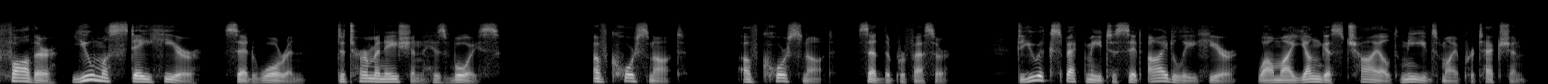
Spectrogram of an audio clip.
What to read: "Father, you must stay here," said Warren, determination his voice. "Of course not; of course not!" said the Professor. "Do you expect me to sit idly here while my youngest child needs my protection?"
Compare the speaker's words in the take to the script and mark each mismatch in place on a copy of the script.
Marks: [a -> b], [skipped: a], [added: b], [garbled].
"Father, you must stay here," said Warren, determination his voice. "Of course not; of course not!" said the Professor. "Do you expect me to sit idly here while my youngest child needs my protection?"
